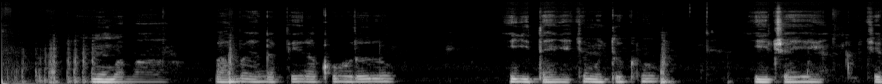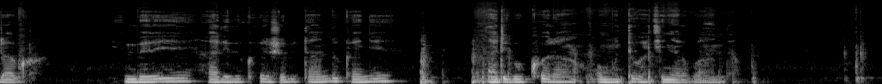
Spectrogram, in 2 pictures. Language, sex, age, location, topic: Kinyarwanda, male, 25-35, Nyagatare, health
